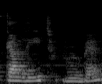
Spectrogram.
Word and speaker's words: Galit Reuben: nice to meet you my name is Galit Ruben that's how it's pronounced it's actually Israeli name originally I've lived in the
